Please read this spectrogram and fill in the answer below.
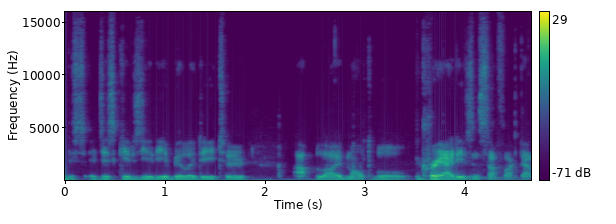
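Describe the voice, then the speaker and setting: Here a man talks at a fairly quick pace. His pitch is medium. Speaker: online marketing teacher; online marketing tutor. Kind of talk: screen-recorded tutorial. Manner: fast; casual. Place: home room. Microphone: webcam.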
